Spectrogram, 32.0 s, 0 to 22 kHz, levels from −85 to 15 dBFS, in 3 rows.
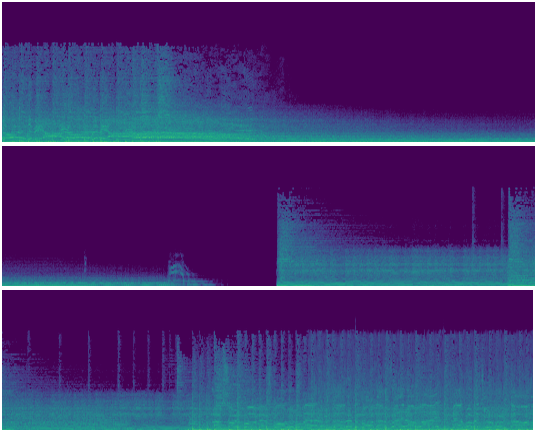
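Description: From 27.43 s to the end, switching spikes leak into the signal path, likely from a dimmer, a rectifier or a missing shield, firing twice in each cycle of a 60 Hz supply. This is mains buzz: the sharp edges pile up harmonics of 60 Hz that climb into the kilohertz range, so instead of a soft hum there is a steady, raspy buzz sitting roughly 15 dB below the sound itself.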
